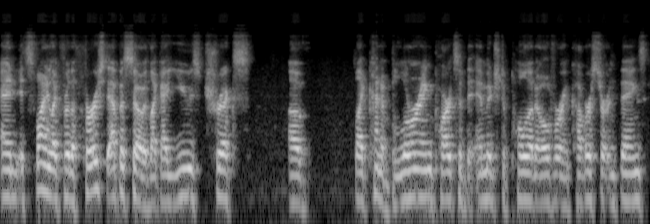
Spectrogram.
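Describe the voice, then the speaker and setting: A man's voice: medium pitch, fairly even intonation, moderate pace, a bit bright. A man chatting casually as a guest, earnestly explaining his process in detail with many filler words. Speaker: fan audio comic creator, guest.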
